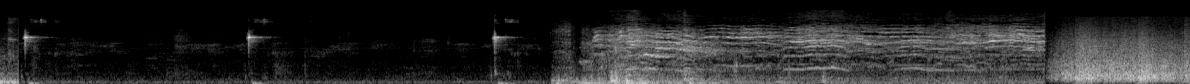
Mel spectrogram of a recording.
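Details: Three short electronic beeps, then loud children's voices, shrieks and music, with no animal calls.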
